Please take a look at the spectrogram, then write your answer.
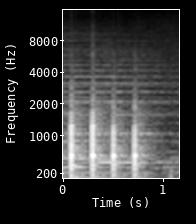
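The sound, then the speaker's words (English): Four firm, evenly spaced knocks on a door, followed after a short pause by a softer fifth tap. No one speaks. “Someone's at the door.”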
